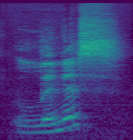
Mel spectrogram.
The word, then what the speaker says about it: Linus: Linus? Well, he's Swedish, so that's how they pronounce it.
